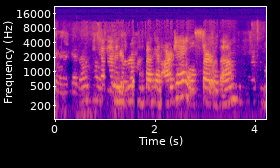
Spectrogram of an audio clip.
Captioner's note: background chatter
